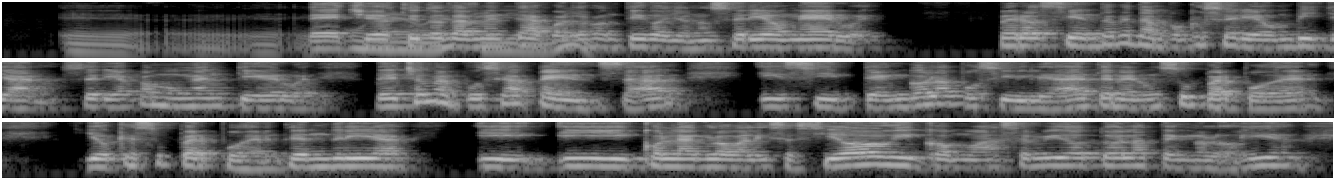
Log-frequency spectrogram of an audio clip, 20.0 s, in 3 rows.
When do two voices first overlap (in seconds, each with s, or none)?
1.5 s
